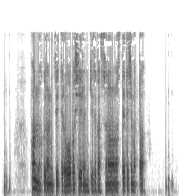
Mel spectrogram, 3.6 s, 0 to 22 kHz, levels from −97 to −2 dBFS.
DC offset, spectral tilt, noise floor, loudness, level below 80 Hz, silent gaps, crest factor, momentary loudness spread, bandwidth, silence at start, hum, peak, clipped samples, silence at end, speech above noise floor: under 0.1%; -5 dB/octave; -54 dBFS; -27 LUFS; -50 dBFS; none; 18 dB; 7 LU; 11.5 kHz; 0.1 s; none; -10 dBFS; under 0.1%; 0.15 s; 28 dB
